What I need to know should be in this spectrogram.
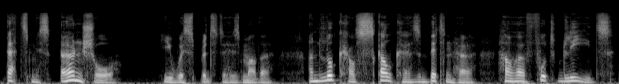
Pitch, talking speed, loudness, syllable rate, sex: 115 Hz, 175 wpm, -20 LUFS, 5.0 syllables/s, male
